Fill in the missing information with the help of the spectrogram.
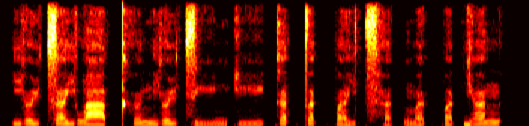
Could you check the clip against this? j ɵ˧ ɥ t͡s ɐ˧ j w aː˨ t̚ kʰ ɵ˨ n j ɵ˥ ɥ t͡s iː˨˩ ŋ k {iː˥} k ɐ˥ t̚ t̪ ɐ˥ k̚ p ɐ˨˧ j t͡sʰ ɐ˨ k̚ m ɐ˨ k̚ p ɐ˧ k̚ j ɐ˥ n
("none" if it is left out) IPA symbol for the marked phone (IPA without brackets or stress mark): iː˨˥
